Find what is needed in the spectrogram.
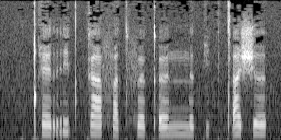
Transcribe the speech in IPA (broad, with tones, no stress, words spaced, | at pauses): ǃʰɛ˧ ri˦tkːa˧fa˨tfœ˧ kʼœ˧ nːə˧ ki˨ktʼa˦ʃə˦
